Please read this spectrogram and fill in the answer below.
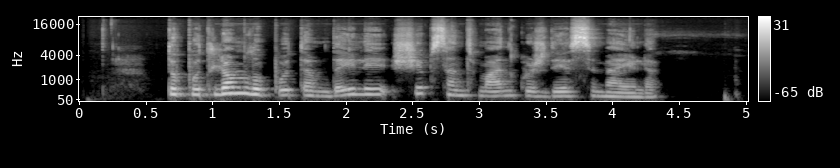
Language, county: Lithuanian, Panevėžys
